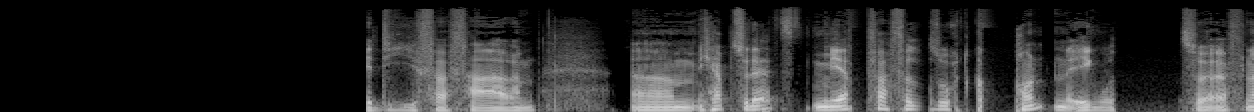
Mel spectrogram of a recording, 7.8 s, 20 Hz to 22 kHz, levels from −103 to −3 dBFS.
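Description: From the very start until 2.29 s the clip is in an audio dropout to silence: pure silence with no room tone, likely from a lost input or mute while recording continued. Unlike a freeze, nothing is stretched; whatever happened then is simply gone.

Starting right after "ich habe", from 4.71 to 5.82 s, the speech hits repeated stalls (stutter). Eight short gaps, the longest 110 ms, are bridged by continuing the last sound, filling 370 ms, about a third of the span. Nothing is lost, but the delivery drags and judders in a repeated pattern, not one single hold.

Two call audio freezes follow, each a single hold: 6.12 to 6.36 s, a 220 ms hold whose fill fades and then sits silent for about 110 ms, and 6.96 to 7.38 s, a 400 ms hold with only 20 ms of silence. Packets likely arrived late, and speech resumes where it stopped with nothing skipped, unlike the opening dropout.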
